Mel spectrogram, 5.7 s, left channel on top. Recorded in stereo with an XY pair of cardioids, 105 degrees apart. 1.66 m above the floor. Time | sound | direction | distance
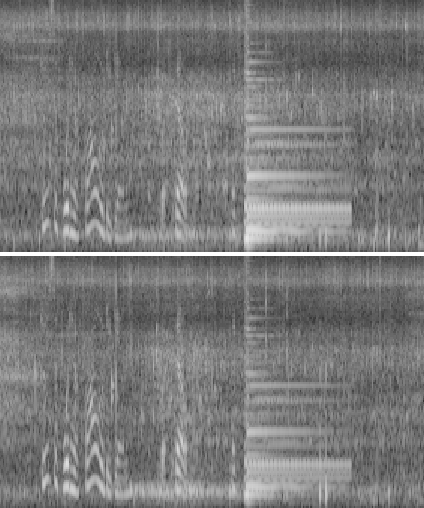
0.6 | a woman speaking | 20° right | ?
3.3 | a guitar | 35° left | ?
